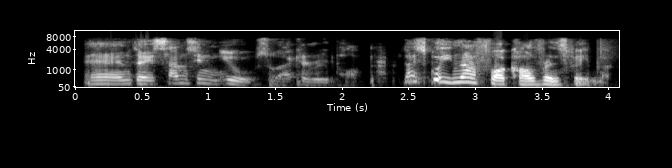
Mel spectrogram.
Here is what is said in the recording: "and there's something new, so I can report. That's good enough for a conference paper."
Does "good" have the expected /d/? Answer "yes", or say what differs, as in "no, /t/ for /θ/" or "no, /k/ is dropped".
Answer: no, /d/ is dropped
